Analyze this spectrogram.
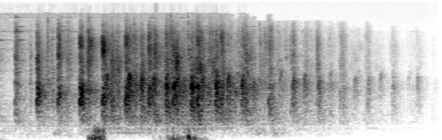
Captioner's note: audience applauds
